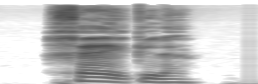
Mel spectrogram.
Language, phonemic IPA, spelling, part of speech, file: French, /ʁɛɡl/, règles, noun, LL-Q150 (fra)-règles.wav
- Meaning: plural of règle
